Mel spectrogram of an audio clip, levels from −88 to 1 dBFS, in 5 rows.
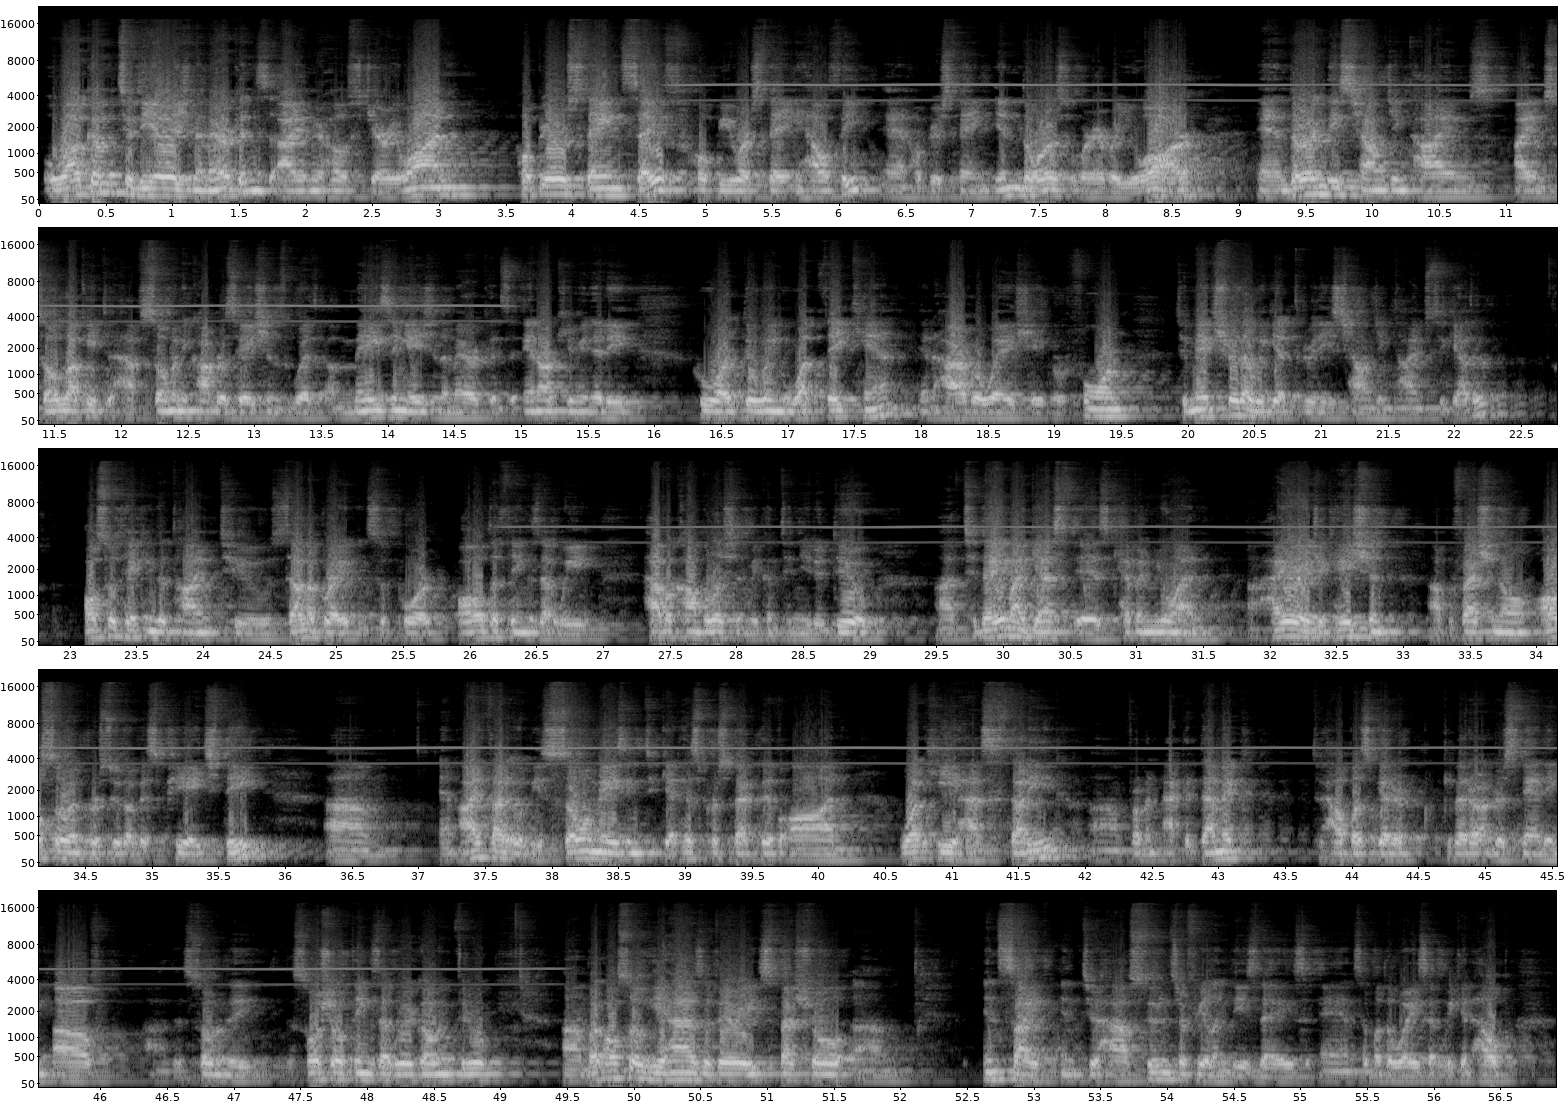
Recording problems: off-mic speech; far
room echo; slight; dies away in 0.7 s
distortion; slight; 6% of the sound clipped
high-pitched whine; noticeable; from 4.5 to 15 s and from 26 to 49 s; 5 kHz, 20 dB below the speech

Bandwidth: 17.5 kHz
